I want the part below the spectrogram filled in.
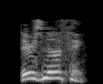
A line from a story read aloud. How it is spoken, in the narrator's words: Nelson snapped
